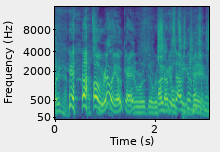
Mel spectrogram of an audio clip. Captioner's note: laughs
